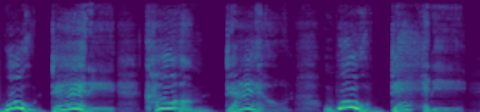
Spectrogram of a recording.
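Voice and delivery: loud, high, drawn-out mock protest; alarmed calming cry. Gerard's mom telling Daddy to calm down, hammed-up high cry. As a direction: wail it out, hamming up the alarm.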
